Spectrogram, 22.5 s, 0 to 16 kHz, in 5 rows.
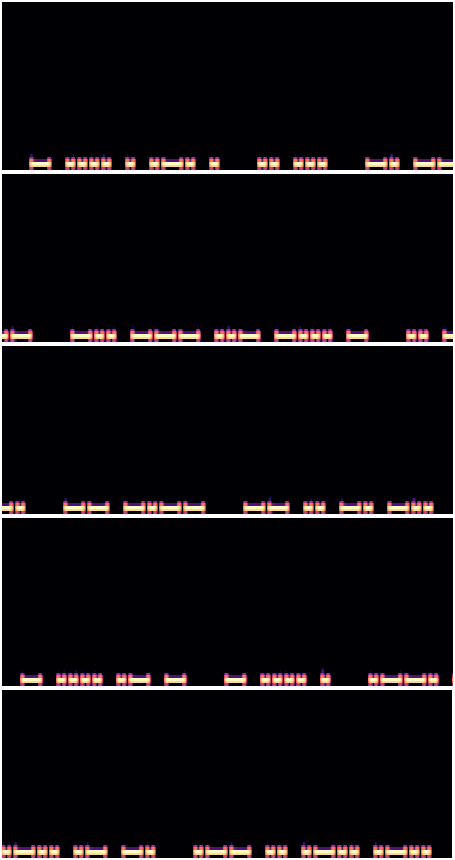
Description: Morse code, heard as a keyed tone, about 21 wpm, 700 Hz. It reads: THERE IS NO DOUBT IN MY MIND THAT THE PLAN WILL
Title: Sentences with 9-Word Phrases - 20wpm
